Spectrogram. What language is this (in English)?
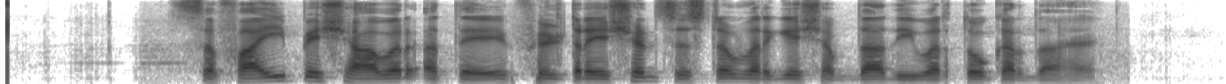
Punjabi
